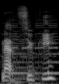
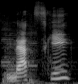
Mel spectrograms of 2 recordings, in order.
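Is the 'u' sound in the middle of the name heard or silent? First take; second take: heard; silent. First: The middle 'u' vowel is clearly pronounced. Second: The middle 'u' vowel is silent. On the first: The speaker calls it wrong. "not Natsuki" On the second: The speaker calls it right. "I guess that's pronounced Natsuki ... So I guess the U is silent"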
